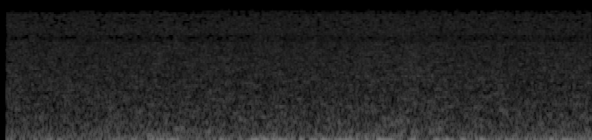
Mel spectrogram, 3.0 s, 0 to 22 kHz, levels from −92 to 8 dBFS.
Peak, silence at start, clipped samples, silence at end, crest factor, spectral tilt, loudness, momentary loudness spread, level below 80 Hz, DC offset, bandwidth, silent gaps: -42 dBFS; 0.05 s; under 0.1%; 0 s; 14 dB; -2.5 dB/octave; -57 LUFS; 1 LU; -64 dBFS; under 0.1%; 16.5 kHz; none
